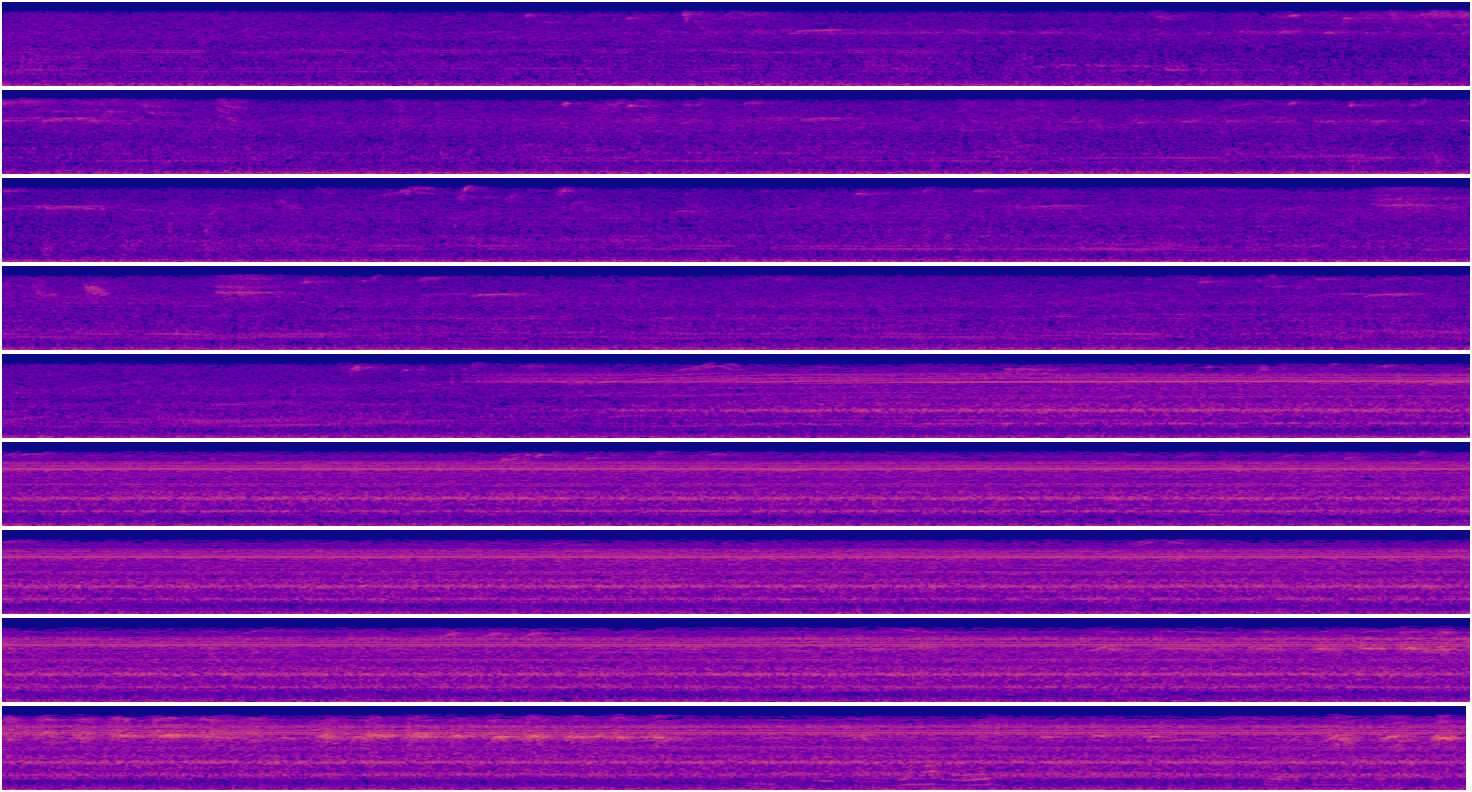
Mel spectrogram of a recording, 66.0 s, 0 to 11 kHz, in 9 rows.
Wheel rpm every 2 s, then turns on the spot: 0, 0, 0, 0, 0, 0, 0, 0, 0, 0, 0, 0, 0, 0, 0, 0, 0, 0, 0, 0, 0, 0, 0, 0, 0, 0, 0, 0, 0, 0, 0, 0, 0.
none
